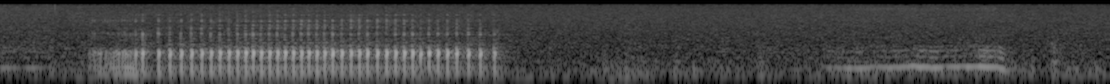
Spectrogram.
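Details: Napping pugs snoring: a loud, rattling, fluttering snore of about two seconds, then a softer whistling breath.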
